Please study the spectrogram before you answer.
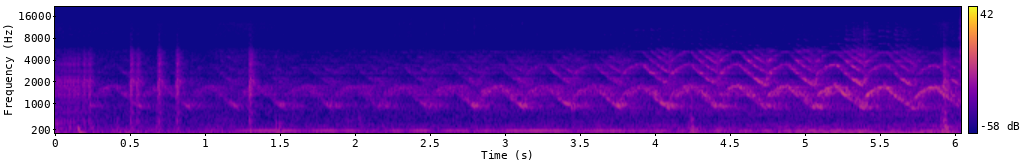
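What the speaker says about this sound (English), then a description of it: "Police car's gone away." A police car siren passing outside, its wailing rising-and-falling tone distant at first and growing gradually louder, with a few faint clicks and creaks nearby.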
